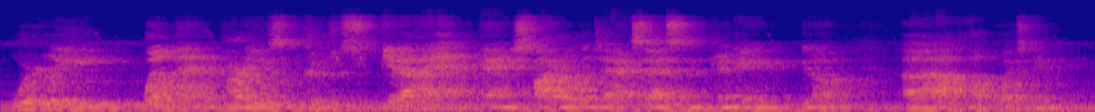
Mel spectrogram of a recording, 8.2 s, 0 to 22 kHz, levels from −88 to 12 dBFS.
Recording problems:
room echo; strong; dies away in 1.5 s
off-mic speech; far
garbled, watery; slightly; nothing above 16 kHz
electrical hum; noticeable; throughout; 50 Hz, 20 dB below the speech

